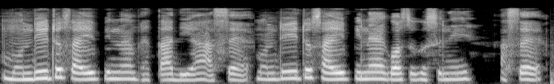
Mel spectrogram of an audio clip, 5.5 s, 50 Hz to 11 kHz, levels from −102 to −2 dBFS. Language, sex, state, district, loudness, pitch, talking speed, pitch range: Assamese, female, Assam, Sonitpur, -17 LUFS, 245 Hz, 120 wpm, 230-260 Hz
